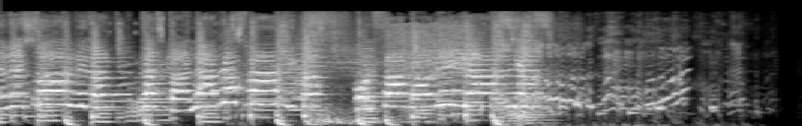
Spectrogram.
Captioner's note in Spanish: Risas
